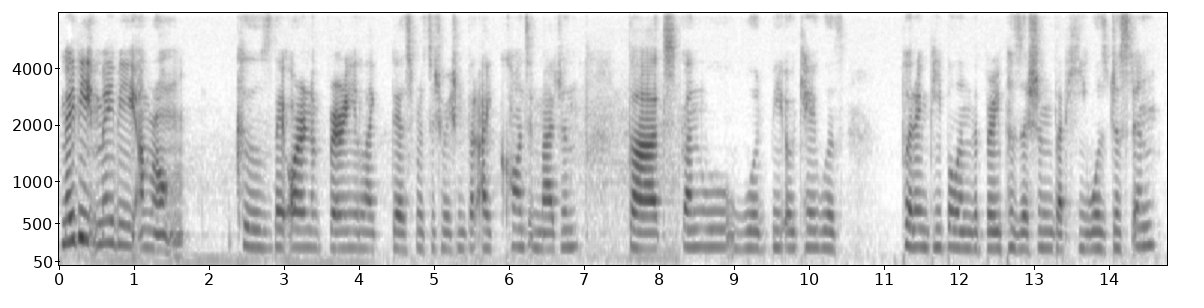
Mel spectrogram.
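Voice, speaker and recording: A woman giving casual reaction commentary, thinking aloud in an expressive way. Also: mid-range voice, measured pace. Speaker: reaction video host.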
